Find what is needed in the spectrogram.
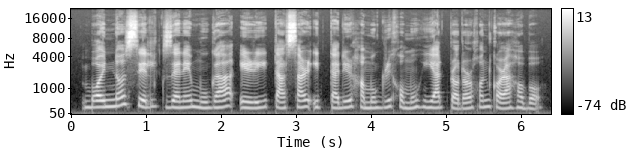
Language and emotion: Assamese, neutral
